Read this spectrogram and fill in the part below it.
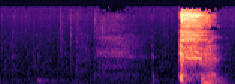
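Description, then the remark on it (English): A single harsh, loud cough bursts out after a quiet stretch, preceded by a faint throat sound and a small click. No one speaks. “A little bit of a cough, excuse me.”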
